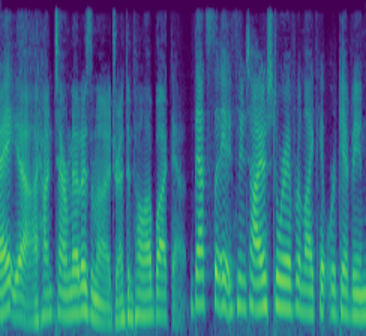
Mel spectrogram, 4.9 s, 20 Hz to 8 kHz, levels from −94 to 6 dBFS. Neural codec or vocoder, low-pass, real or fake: codec, 16 kHz, 0.5 kbps, X-Codec, HuBERT features, trained on balanced general audio; 7.2 kHz; fake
